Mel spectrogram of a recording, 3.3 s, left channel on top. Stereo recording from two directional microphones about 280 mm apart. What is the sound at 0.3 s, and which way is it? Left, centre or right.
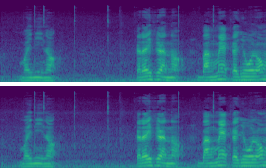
Speech, centre.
